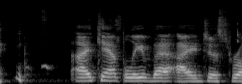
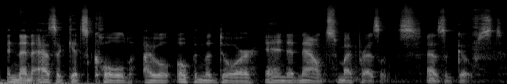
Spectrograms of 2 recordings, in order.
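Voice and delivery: soft, low, slow narration of a creeping chill; hushed low description; 9 semitones lower, 10 dB quieter than usual. Real, not acted. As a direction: murmur it like a ghost story told in the dark. Player describes ghost entrance, hushed.

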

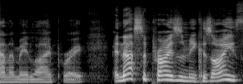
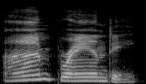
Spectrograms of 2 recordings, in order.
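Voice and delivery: slow, higher secretary voice; Brandy; 4 semitones higher, 3 dB quieter, much slower than usual. Retold or imitated. Co-host imitating the secretary introducing herself, slow higher voice. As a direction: draw out the name in a put-on voice. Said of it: "She always said her name like that".

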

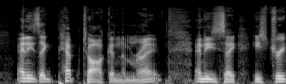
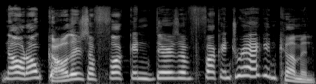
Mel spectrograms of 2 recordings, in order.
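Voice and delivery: high-pitched mock panic; 11 semitones higher than usual. Co-host imitating Bale warning Natalia off, high mock alarm. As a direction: plead in a much higher voice.

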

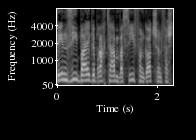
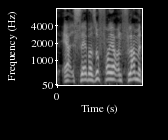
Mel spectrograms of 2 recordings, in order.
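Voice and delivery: usual speaking voice

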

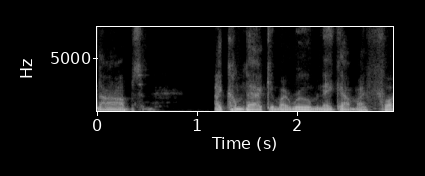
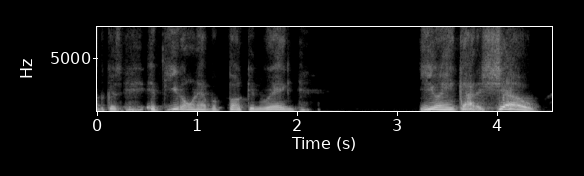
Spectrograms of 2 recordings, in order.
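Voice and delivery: higher, hammed-up lecturing voice for the boss; imitating Jimmy's lecture; 11 semitones higher than usual. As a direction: play Jimmy laying down the law, pitched up. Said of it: "He's like".

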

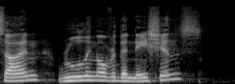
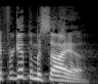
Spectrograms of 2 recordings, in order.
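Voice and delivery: loud, high, dismissive shouting; defiant rebel; 6 semitones higher, 9 dB louder than usual. Pretend. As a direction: reject the king with open defiance. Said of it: "What if I say".

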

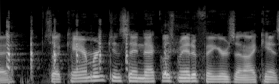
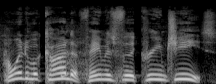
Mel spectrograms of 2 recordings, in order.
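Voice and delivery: mock Biden voice; 10 semitones higher than usual. Mock Biden line, high slow.

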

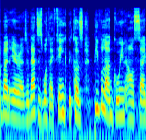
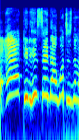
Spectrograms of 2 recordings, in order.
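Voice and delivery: high-pitched indignant outburst, loud at first; mock outrage, pitched sharply up; retold upset; 10 semitones higher, 3 dB louder than usual. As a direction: imitate an affronted officer demanding answers. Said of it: "The guy got upset".

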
